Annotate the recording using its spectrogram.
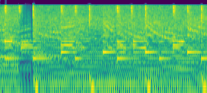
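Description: Electronic background music with a steady beat and repeating held synth notes.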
